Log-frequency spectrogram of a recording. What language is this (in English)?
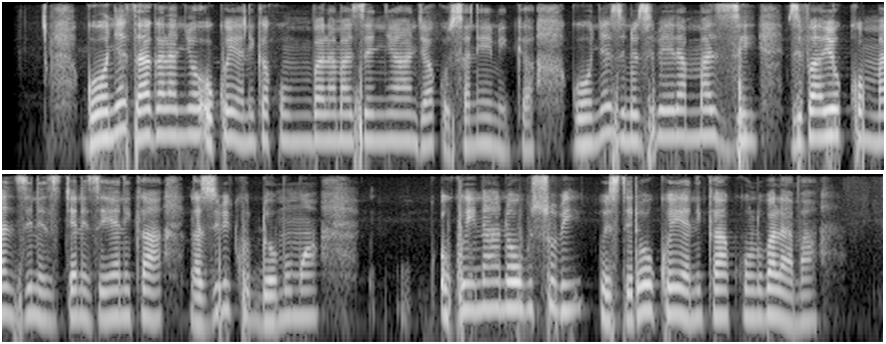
Ganda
